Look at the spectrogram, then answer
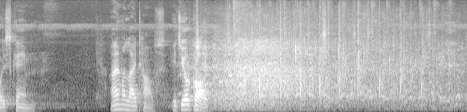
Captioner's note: laughter/Applause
